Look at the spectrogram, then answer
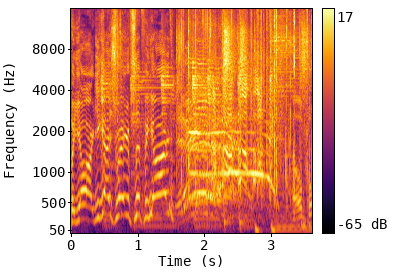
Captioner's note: cheering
